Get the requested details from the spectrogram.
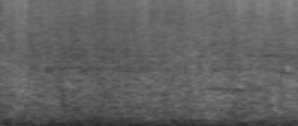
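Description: Fire crackles and roars nearby.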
